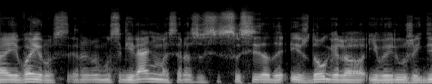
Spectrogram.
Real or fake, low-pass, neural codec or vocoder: fake; 19.8 kHz; codec, 44.1 kHz, 7.8 kbps, Pupu-Codec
